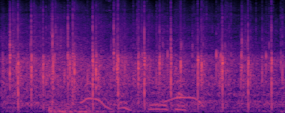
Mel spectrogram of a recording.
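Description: Children whoop and cheer.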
